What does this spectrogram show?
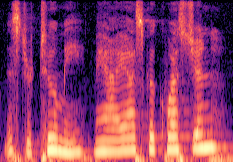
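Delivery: lightly voiced hesitant little boy; whispering child. A narrator's reading. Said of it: "cleared his throat and whispered".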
